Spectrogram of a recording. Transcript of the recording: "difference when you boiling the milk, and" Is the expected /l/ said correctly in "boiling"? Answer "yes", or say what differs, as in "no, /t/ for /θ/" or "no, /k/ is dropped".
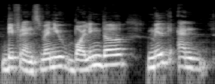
yes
